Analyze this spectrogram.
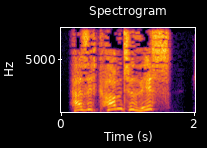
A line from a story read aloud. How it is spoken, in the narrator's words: he yelled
